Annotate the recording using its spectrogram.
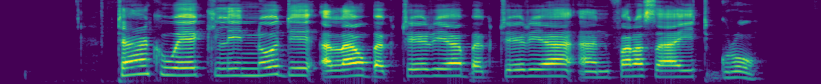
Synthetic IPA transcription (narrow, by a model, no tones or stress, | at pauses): takweklinːodeʔalawbaktʰeɾiabaktʰeɾiaãnfaɾasaitɡɾo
